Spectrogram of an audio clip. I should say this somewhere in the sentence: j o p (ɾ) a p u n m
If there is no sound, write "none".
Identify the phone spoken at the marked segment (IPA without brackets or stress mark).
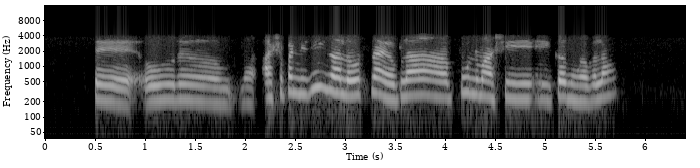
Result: l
